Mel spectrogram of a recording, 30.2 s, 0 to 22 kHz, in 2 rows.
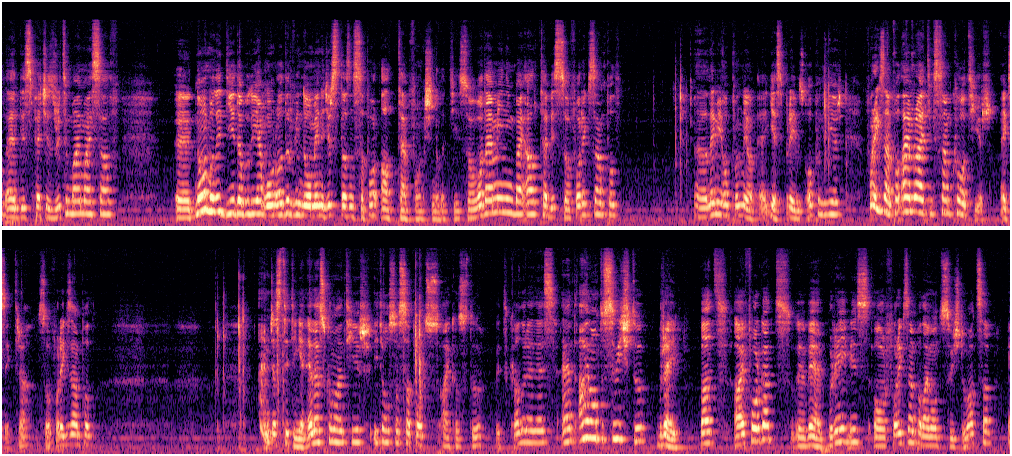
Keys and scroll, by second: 10.3 super+2, 12.5 super+9, 18.5-19.3 typing, 19.3 Return.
